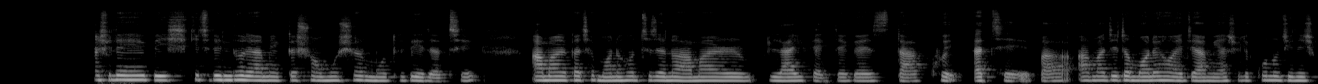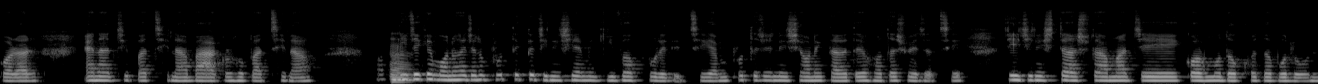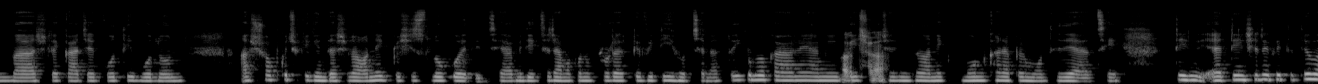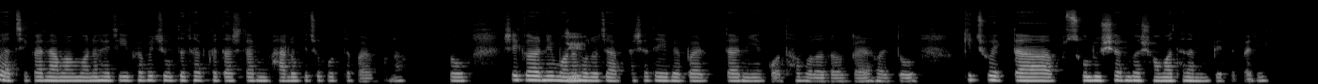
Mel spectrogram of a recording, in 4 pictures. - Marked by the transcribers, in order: other background noise; tapping; in English: "stuck"; in English: "solution"
- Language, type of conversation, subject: Bengali, advice, ধীর অগ্রগতির সময় আমি কীভাবে অনুপ্রেরণা বজায় রাখব এবং নিজেকে কীভাবে পুরস্কৃত করব?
